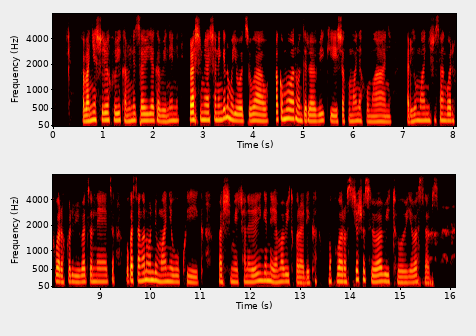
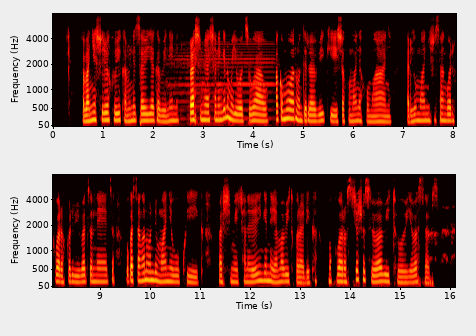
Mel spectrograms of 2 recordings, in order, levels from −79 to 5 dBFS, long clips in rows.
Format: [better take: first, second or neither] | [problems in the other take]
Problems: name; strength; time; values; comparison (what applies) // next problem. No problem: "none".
first | background sound (Bowed string instrument); 19 dB below the speech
